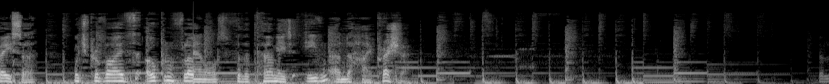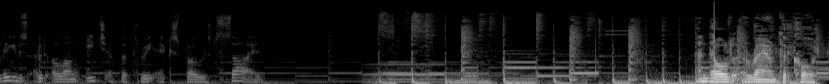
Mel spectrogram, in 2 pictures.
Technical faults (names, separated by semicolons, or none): audio missing between chunks; damaged data in a compressed stream; zipper noise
